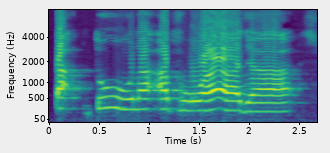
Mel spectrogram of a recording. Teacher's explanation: تا زبر حمزہ تا، یہاں پہ جھٹکا لگائیں گے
